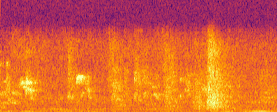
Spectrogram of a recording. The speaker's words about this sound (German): Und das im Hintergrund sind meine Vögel. Fanden die es denn auch gut? Also, diesen Geräusch nach zu urteilen,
